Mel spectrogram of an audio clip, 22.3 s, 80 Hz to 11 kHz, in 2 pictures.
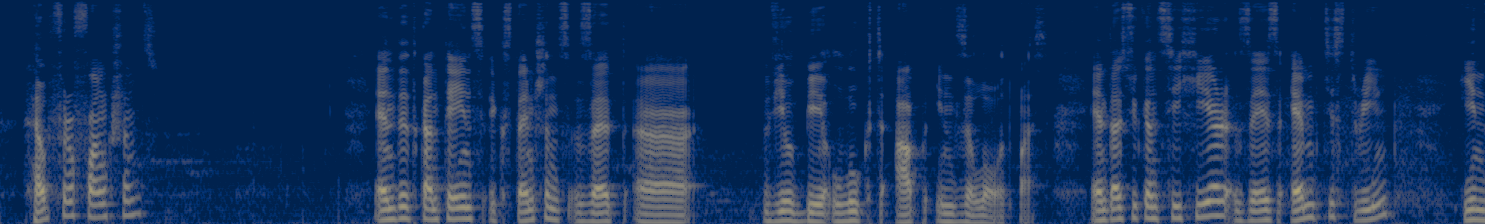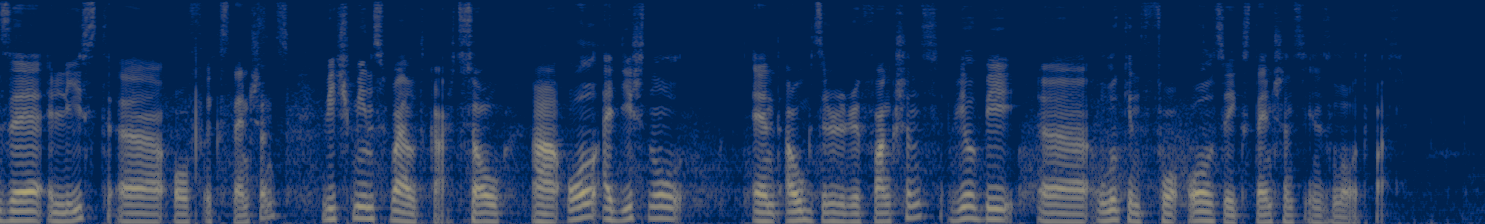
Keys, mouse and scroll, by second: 21.6 ctrl+n, 21.8 Return.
